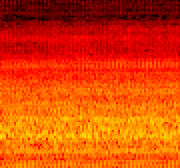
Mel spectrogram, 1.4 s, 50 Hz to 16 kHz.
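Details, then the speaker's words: Carbureted motorcycle, warmed up: idles fast and steady at about 4500 rpm with no throttle applied because the carburetor idle screw is misadjusted. The fix is turning the idle screw with a screwdriver down to about 1500 rpm. "Así más o menos, ahorita la moto está muy acelerada, está como a 4500 revoluciones y yo no estoy acelerando, no estoy acelerando ni nada."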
